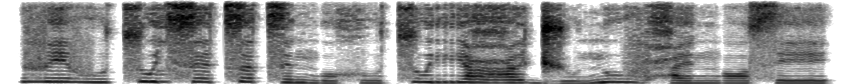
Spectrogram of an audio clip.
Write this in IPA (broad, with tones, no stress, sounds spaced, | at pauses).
v e˥ v u˧ t͡s u˥ lʲ s ɘ˥ t͡s ə˥ t͡s ɘ˧ ŋ o˩ x u˩ t͡s u˥ rʲ ə˥ ʕ ə˧ d͡ʒ u˩ n u˥ v ħ ɛ˧ ŋ ɔ˧ s e˧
